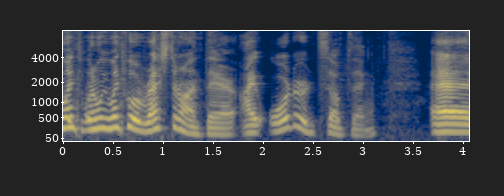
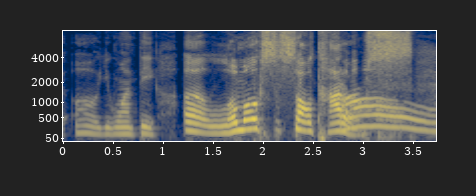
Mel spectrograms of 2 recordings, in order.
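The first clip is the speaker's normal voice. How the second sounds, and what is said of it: Mocking Californian accent. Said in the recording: “he like mocked me, but using a Californian accent to mock me”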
